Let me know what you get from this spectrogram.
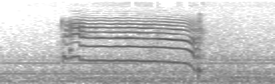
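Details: Domestic cat with a changing voice, heard as a kitten: a single clear meow lasting under a second, steady tone with many overtones, dropping sharply at the end; quiet room background.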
